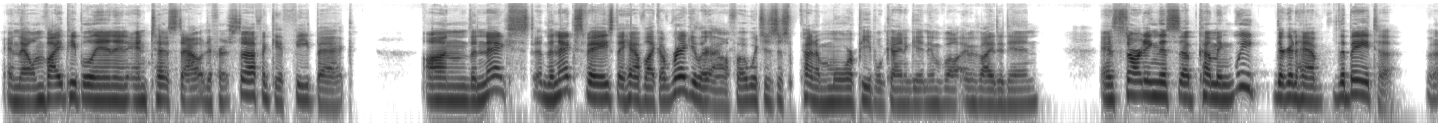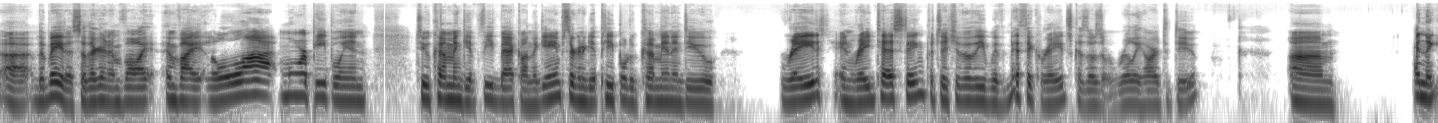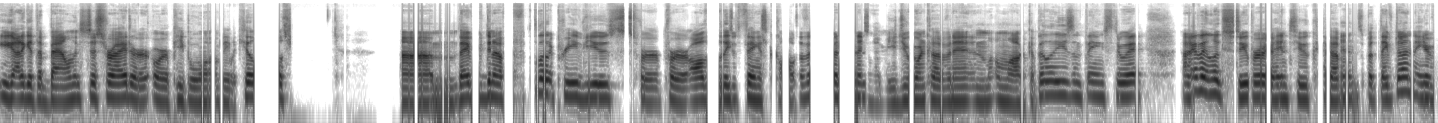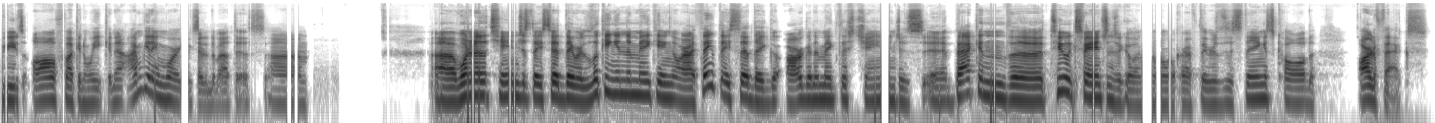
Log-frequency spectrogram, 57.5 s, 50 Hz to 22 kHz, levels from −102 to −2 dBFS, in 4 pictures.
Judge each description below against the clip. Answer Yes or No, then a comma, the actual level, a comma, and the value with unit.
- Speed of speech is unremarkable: No, fast, 215 wpm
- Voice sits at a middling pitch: Yes, medium, 160 Hz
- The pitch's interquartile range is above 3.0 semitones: Yes, average, 3.9 semitones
